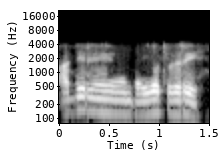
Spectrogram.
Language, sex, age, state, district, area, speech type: Kannada, male, 45-60, Karnataka, Gulbarga, urban, conversation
